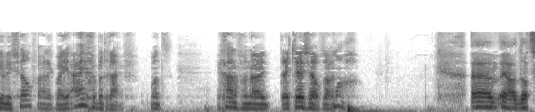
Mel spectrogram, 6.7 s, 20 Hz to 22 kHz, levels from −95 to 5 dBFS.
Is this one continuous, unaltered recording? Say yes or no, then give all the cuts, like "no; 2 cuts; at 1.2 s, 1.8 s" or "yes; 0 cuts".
no; 1 cut; at 4.2 s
